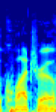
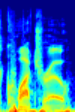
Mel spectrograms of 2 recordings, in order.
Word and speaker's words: quattro: a healthy that's numero Quatro Quatro yeah except for a health healthy pregnancy don't say it like that you said you sound ridiculous when you say it like that oh sorry it's Quattro yeah sorry the distance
